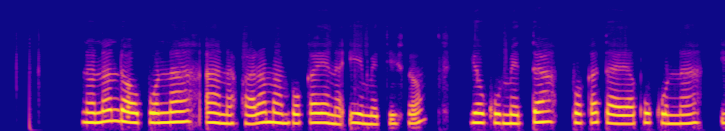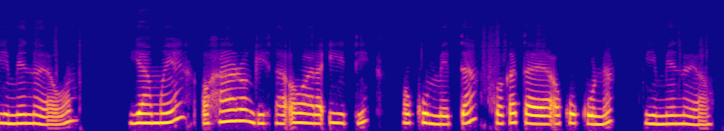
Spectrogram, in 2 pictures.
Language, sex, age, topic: Oshiwambo, female, 18-24, agriculture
